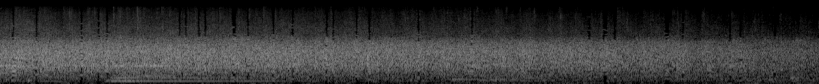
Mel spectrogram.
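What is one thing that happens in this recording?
A group of men sing together in a large hall.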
